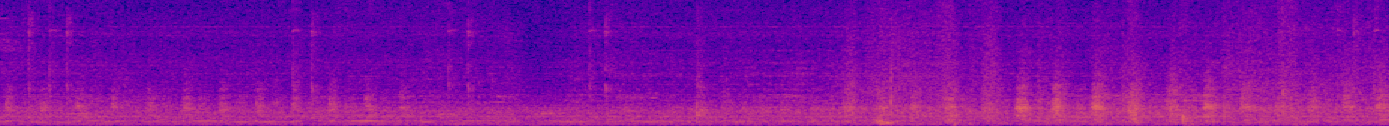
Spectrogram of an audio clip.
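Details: Kerry Blue Terrier named Leroy, a pet dog wanting to play, panting with breathy, noisy puffs that grow louder and quicker toward the end, about two per second, indoors.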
